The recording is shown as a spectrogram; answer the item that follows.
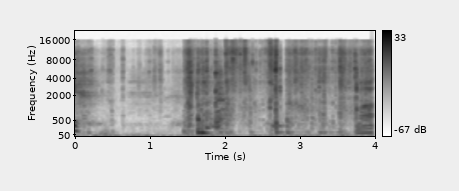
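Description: Plastic bottles, wrappers and paper rustling and crinkling as gloved hands rummage through litter in a car footwell. The rustles and small clicks come irregularly, starting about a second and a half in.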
